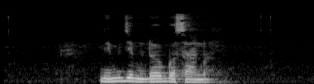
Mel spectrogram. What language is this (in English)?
Swahili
